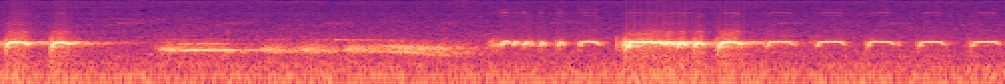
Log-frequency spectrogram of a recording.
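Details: Zebra dove lure call meant to make doves that are slow to call start answering: a low purring coo leads into bright, clipped repeated notes that speed up, then about six separate hoots at an even pace.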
